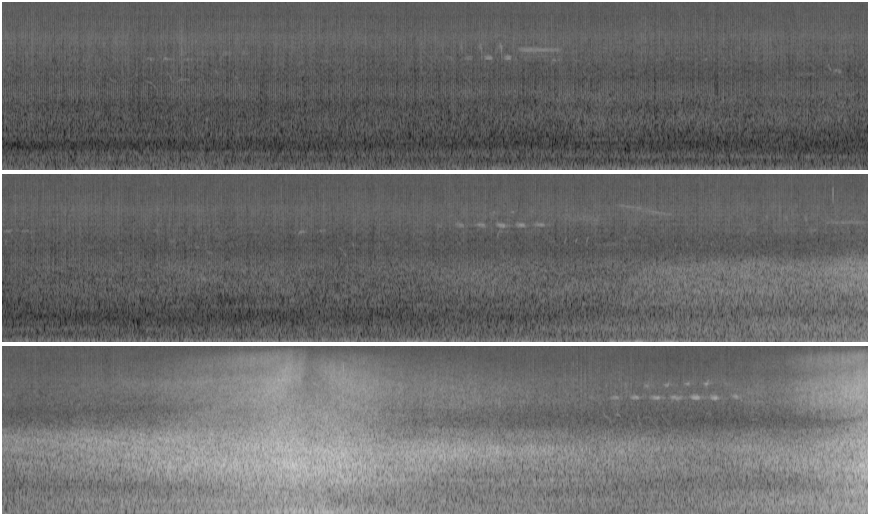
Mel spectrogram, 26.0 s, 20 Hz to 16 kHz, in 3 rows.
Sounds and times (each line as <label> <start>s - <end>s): traffic on the road 9.3s - 25.9s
